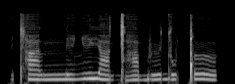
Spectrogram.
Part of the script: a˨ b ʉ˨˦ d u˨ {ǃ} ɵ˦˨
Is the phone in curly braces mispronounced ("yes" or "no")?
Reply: no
